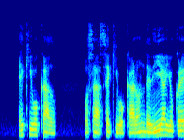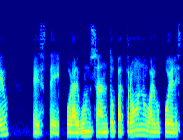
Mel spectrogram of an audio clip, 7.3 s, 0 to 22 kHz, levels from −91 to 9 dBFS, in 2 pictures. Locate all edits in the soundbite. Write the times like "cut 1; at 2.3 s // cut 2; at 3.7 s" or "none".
cut 1; at 4.9 s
